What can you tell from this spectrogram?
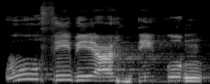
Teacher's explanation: واولين فو ومدة بعهدي اوف مد منفصل کیونکہ حروف مدہ کے بعد حمزہ دوسرے کلمے میں ہو تو مد منفصل ہوتا ہے، اس میں توسط اور قصر ہے، یعنی 2 سے 2.5 الف اس کو کھینچ کے پڑھیں گے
